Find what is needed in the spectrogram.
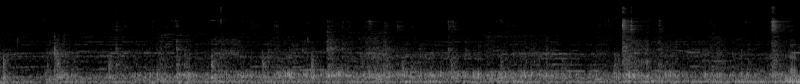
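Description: Wire shopping cart rolling and rattling over a hard tile store floor, with a couple of sharper clatters near the end, over faint in-store background music.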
